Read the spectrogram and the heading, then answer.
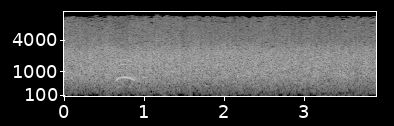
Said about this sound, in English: I commend you today. Everybody in here ought to give them a hand clap. Keeping yourself pure, keeping yourself holy, keeping yourself unspotted from the world.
